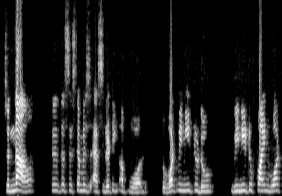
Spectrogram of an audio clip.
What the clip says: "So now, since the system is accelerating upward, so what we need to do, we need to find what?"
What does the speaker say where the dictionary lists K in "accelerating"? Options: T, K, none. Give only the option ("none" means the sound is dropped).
none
